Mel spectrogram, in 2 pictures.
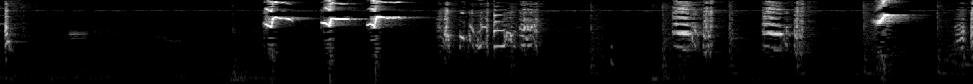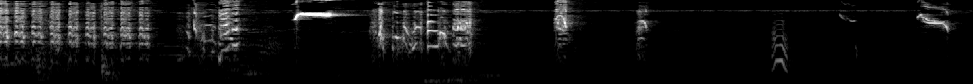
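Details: Energetic song of a cucak keling starling: scattered harsh chatters, buzzy rasping bursts and clear high whistled notes, delivered in irregular spurts with short pauses.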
